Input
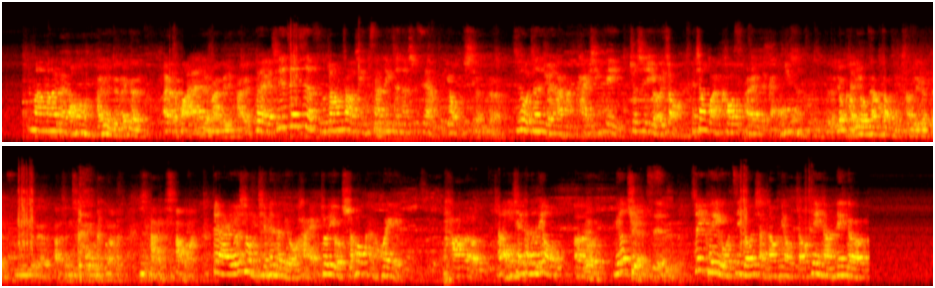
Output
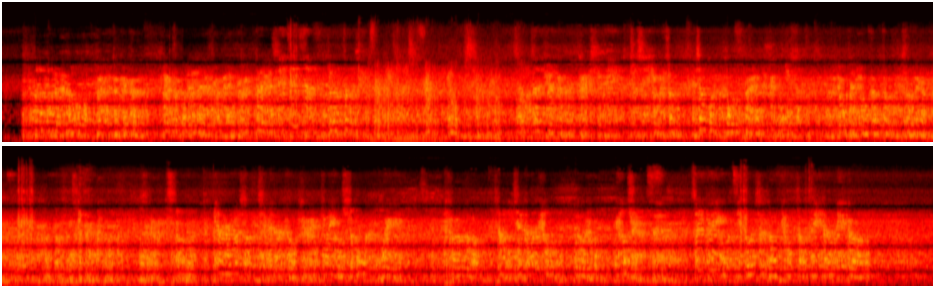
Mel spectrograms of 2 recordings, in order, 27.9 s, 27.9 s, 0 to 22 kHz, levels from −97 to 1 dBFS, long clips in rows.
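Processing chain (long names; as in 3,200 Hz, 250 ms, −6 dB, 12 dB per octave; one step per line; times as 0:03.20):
hum removal 269.3 Hz, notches 3
gate on every frequency bin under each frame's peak −10 dB weak
downward compressor 3 to 1, threshold −43 dBFS, peak gain reduction 8.5 dB
phaser with its sweep stopped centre 1,200 Hz, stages 6
feedback delay with all-pass diffusion 731 ms, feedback 74%, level −10.5 dB
0:05.47–0:07.94: highs frequency-modulated by the lows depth 0.44 ms
level +8 dB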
